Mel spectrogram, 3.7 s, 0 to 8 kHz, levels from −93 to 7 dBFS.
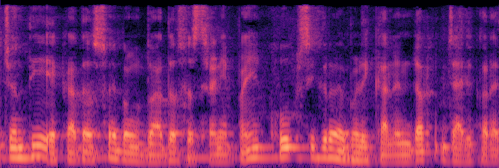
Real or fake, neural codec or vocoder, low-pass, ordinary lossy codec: fake; codec, 16 kHz, 4 kbps, X-Codec, HuBERT features, trained on balanced general audio; 7.2 kHz; MP3, 64 kbps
